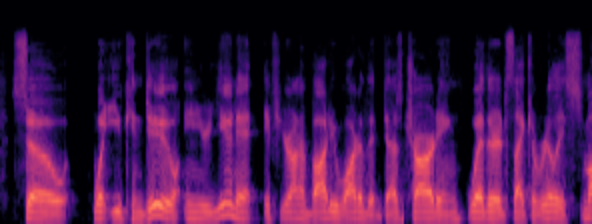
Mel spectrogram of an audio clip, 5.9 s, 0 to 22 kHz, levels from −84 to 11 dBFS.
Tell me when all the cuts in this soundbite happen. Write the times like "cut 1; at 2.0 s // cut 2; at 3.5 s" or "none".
cut 1; at 4.0 s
